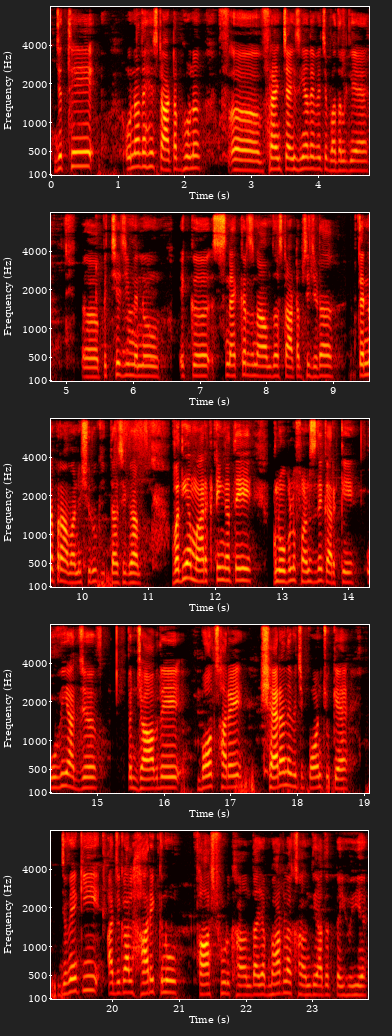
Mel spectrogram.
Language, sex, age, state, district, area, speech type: Punjabi, male, 18-30, Punjab, Muktsar, urban, spontaneous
